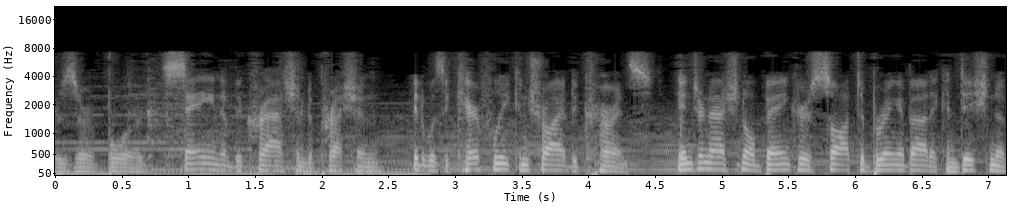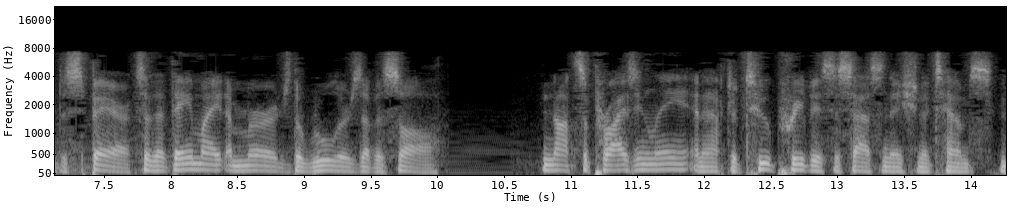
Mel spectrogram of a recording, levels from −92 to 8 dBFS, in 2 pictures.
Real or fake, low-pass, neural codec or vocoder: real; 7.2 kHz; none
